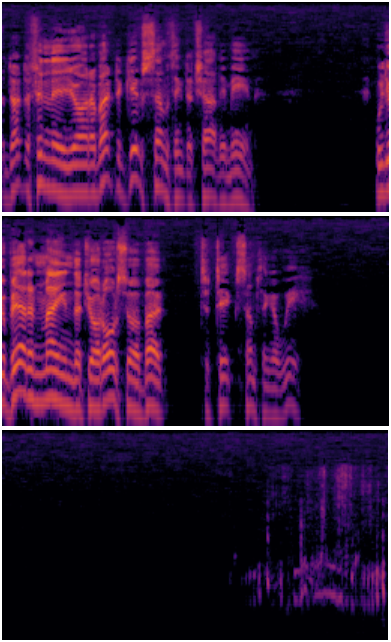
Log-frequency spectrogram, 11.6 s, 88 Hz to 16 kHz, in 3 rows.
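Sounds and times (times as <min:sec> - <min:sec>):
speech: 0:00.0 - 0:02.6, 0:03.7 - 0:07.0
soft throaty pigeon cooing: 0:10.0 - 0:11.6.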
